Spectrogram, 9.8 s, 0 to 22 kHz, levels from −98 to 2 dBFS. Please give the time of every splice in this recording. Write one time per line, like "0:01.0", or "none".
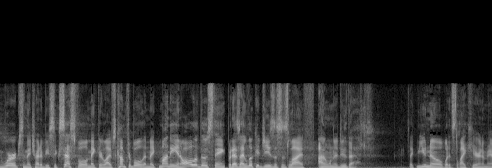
0:04.5
0:08.0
